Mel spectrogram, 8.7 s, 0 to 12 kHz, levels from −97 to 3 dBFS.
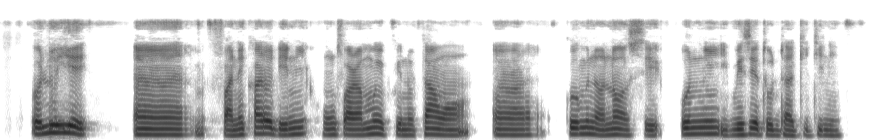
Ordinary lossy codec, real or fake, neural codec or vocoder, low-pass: MP3, 96 kbps; fake; codec, 16 kHz, 4 kbps, X-Codec, WavLM features, trained on Multilingual LibriSpeech; 7.2 kHz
